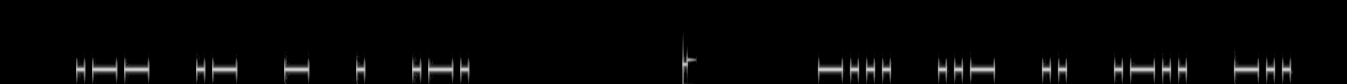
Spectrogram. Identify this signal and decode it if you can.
Morse code, heard as a keyed tone, about 15 wpm, spaced as for 11 wpm, 700 Hz. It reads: WATER BUILD
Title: 2x Character Spacing - Top 200 Words - 15wpm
